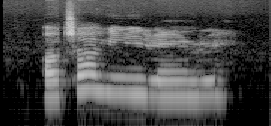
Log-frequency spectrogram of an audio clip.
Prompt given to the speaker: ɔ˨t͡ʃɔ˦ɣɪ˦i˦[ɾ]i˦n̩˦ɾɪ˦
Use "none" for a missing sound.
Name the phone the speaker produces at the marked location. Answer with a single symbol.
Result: ɾ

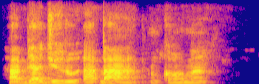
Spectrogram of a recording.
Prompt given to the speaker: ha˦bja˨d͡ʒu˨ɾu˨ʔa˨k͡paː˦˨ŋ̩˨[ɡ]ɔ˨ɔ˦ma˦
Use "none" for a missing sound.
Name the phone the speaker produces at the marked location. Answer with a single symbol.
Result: k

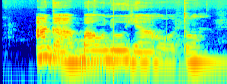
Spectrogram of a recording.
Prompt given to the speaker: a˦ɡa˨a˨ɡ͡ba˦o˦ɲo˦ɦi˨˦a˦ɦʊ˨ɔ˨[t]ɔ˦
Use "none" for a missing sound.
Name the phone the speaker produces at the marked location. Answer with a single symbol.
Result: t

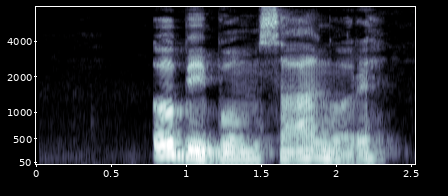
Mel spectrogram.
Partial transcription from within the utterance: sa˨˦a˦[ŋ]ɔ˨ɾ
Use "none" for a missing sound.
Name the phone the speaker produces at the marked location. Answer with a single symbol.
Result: ŋ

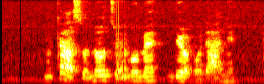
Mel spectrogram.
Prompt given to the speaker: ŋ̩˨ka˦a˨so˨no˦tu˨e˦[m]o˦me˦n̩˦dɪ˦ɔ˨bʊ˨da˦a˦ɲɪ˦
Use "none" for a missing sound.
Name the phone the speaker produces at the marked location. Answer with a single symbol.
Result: m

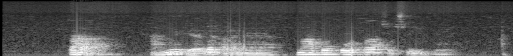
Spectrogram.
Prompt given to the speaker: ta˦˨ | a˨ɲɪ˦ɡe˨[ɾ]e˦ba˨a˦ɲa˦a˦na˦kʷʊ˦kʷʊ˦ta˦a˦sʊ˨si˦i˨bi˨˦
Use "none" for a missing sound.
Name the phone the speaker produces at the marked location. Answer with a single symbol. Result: l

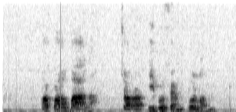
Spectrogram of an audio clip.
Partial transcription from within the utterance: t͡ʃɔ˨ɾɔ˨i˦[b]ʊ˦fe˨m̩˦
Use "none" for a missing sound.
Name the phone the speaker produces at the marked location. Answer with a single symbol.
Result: b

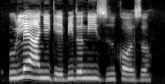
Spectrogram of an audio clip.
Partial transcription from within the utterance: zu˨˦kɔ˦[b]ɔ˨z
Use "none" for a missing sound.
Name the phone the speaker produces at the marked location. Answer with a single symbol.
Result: none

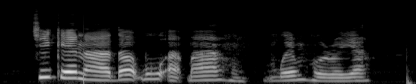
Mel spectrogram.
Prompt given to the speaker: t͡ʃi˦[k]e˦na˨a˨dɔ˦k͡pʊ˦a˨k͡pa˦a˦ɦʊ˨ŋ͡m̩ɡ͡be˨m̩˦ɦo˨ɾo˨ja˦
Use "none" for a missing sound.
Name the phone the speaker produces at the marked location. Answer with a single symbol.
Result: k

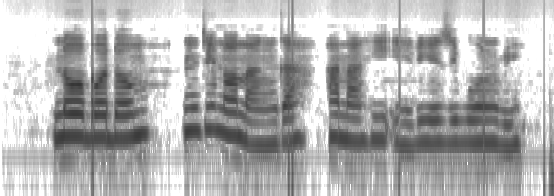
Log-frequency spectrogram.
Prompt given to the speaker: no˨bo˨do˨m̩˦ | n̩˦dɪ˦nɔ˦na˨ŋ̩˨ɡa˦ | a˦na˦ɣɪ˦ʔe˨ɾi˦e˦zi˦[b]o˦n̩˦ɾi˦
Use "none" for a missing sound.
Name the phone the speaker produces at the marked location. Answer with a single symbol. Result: ɡ͡b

